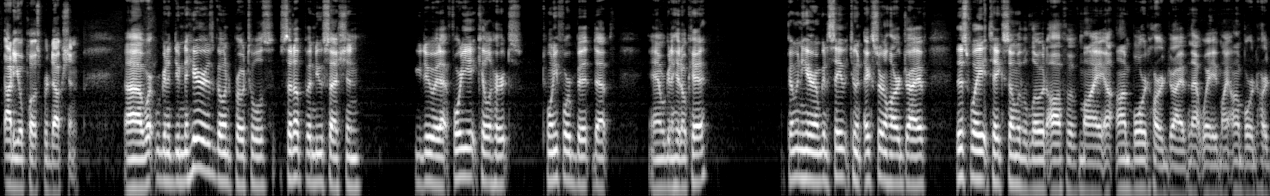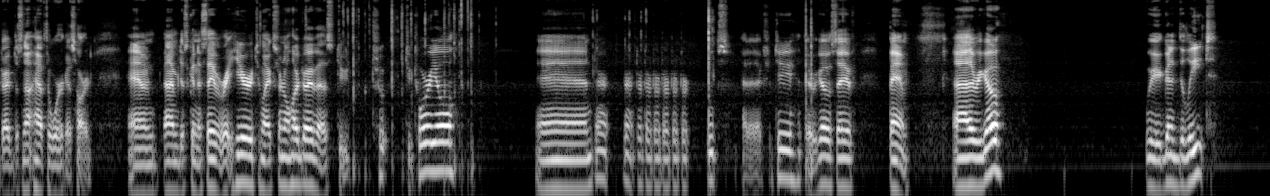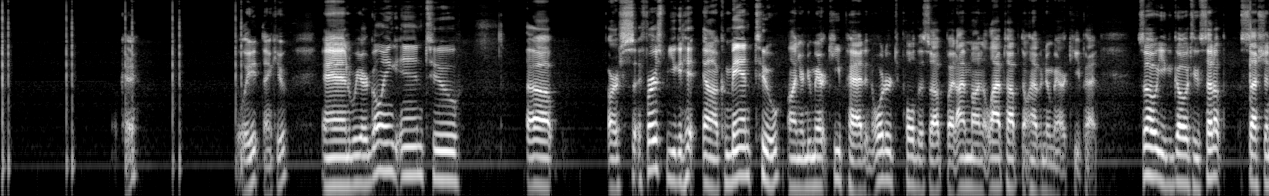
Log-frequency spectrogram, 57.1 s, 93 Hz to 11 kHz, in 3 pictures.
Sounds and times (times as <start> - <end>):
Speech: 0.0 - 1.2, 1.9 - 5.4, 6.2 - 9.2, 9.8 - 10.7, 11.8 - 20.4, 21.0 - 26.0, 27.1 - 32.7, 33.3 - 34.2, 36.2 - 37.4, 39.9 - 40.2, 41.6 - 45.0, 46.0 - 46.5, 47.2 - 54.6, 55.2 - 57.1.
